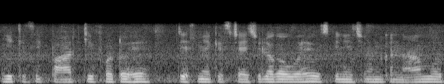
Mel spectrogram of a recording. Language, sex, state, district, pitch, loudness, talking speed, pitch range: Hindi, male, Bihar, Darbhanga, 120 Hz, -17 LUFS, 245 wpm, 115-125 Hz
